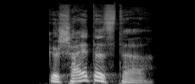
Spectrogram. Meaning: inflection of gescheit: 1. strong/mixed nominative masculine singular superlative degree 2. strong genitive/dative feminine singular superlative degree 3. strong genitive plural superlative degree
- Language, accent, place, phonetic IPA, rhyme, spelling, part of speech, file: German, Germany, Berlin, [ɡəˈʃaɪ̯təstɐ], -aɪ̯təstɐ, gescheitester, adjective, De-gescheitester.ogg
